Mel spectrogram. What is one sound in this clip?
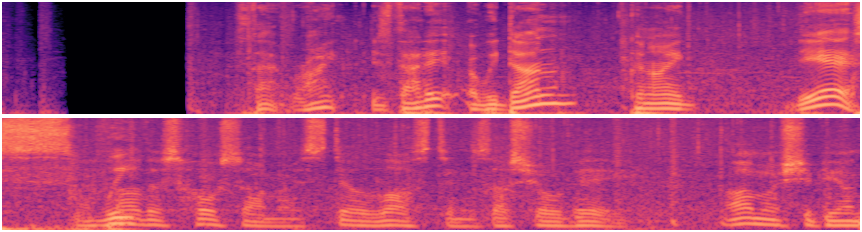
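Waves wash onto a pebbly shore.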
